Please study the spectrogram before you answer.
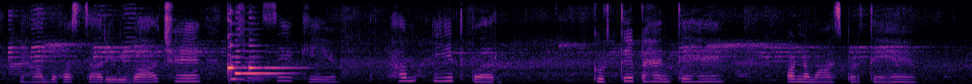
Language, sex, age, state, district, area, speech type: Urdu, female, 18-30, Uttar Pradesh, Aligarh, urban, spontaneous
